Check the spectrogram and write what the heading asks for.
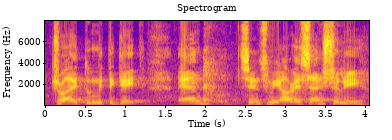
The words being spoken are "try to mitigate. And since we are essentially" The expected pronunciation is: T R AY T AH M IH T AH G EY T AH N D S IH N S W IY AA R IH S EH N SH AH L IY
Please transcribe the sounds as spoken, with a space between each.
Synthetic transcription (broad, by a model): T R AY T AH M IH T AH G EY T AH N D S IH N S W IY AA R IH S EH N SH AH L IY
